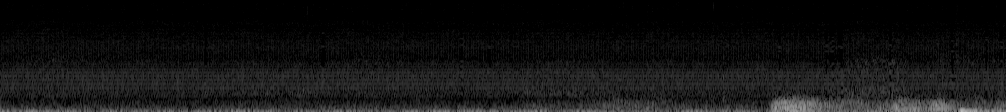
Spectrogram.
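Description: Cards slide and shuffle against each other.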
